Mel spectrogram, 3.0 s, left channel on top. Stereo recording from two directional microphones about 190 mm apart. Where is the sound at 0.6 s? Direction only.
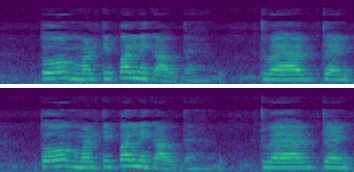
30° right (ahead or behind).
